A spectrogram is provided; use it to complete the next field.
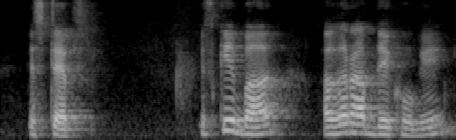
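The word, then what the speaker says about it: steppes: इसको बहुत से लोग प्रोनाउंस करते हैं स्टेपीज, जो कि गलत है। इसे करेक्टली प्रोनाउंस किया जाता है स्टेप्स।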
